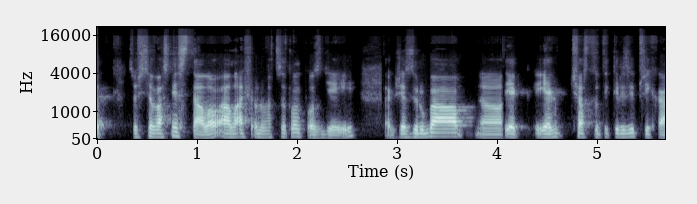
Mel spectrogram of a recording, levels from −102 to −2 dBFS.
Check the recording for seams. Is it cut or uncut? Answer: cut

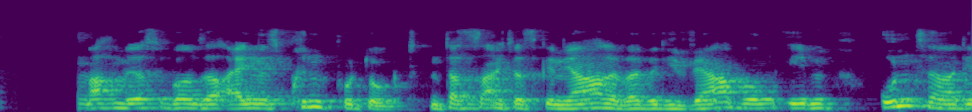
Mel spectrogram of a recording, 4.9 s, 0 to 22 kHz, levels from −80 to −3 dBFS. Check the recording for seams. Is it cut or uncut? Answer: uncut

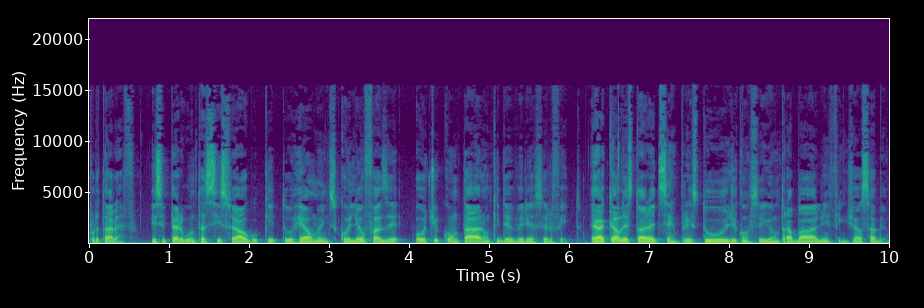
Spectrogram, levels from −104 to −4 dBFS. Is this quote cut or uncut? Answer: uncut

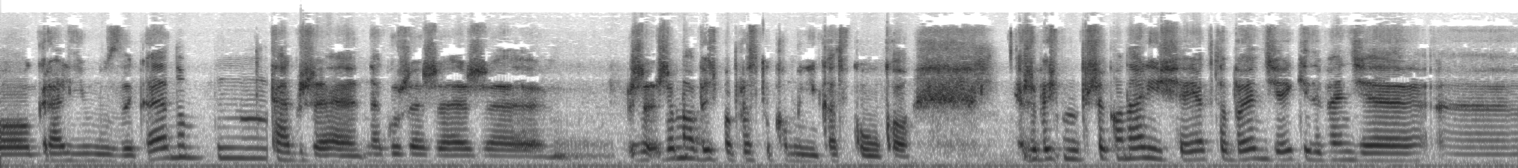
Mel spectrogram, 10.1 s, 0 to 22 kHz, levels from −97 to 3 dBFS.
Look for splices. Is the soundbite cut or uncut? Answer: cut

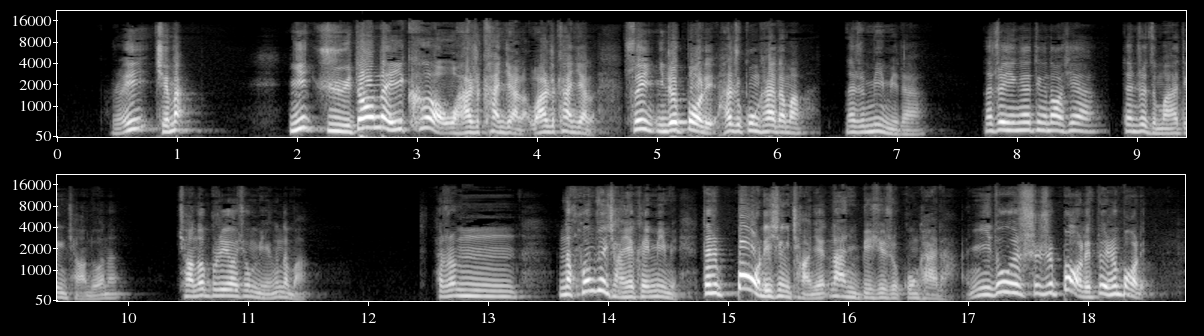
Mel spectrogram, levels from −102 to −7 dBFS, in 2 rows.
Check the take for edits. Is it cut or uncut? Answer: cut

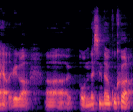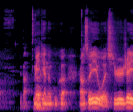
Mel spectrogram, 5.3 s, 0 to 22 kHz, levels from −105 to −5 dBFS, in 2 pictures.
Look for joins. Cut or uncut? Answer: uncut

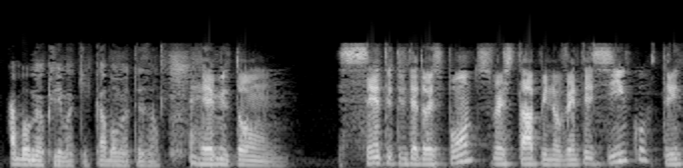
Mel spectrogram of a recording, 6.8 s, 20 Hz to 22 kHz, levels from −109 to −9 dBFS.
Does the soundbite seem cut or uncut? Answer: cut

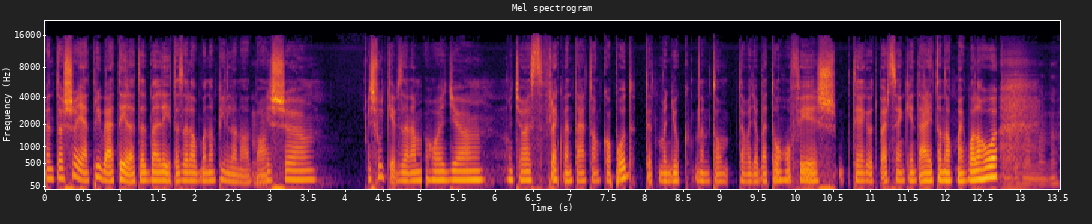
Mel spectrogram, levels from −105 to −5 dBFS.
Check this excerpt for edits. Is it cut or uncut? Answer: cut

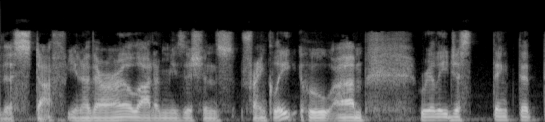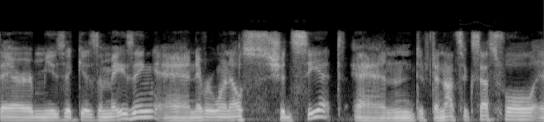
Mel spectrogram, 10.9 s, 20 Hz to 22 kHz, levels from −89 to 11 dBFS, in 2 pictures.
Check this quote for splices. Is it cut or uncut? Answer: uncut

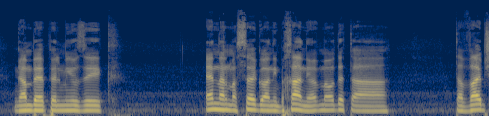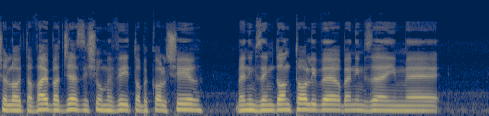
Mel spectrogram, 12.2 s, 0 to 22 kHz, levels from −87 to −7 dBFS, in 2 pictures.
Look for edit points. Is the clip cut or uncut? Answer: uncut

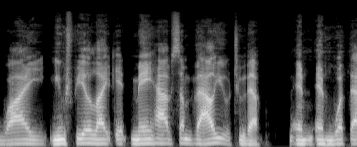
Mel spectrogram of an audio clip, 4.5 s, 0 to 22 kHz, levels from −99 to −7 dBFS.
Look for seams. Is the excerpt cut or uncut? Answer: uncut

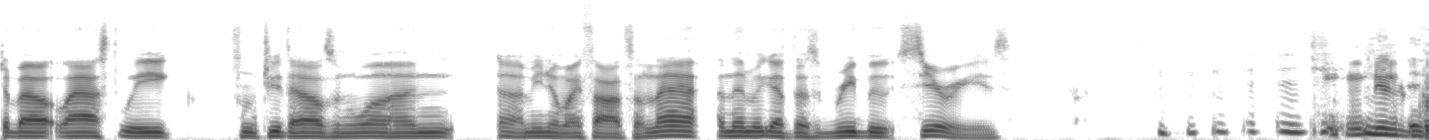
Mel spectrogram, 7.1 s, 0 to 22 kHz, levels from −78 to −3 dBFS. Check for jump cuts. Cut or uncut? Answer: uncut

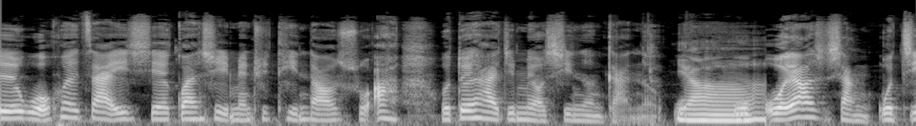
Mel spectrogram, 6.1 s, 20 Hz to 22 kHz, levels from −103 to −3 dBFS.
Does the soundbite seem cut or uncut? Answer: cut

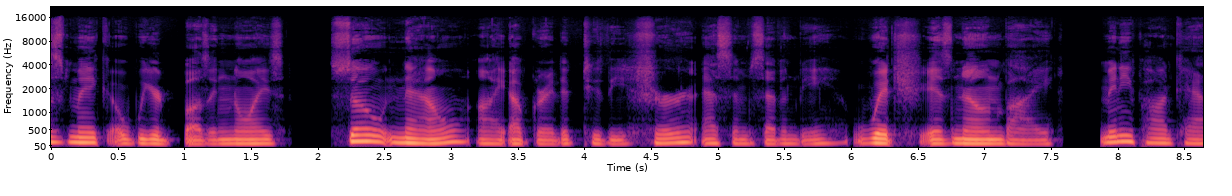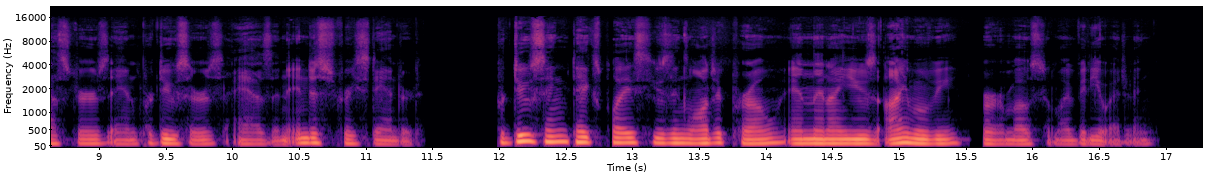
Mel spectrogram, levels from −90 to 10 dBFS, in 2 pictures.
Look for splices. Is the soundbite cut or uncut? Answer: uncut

